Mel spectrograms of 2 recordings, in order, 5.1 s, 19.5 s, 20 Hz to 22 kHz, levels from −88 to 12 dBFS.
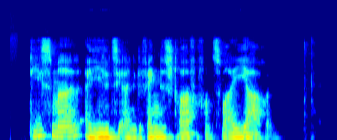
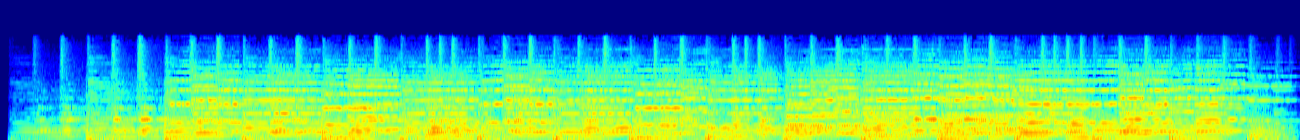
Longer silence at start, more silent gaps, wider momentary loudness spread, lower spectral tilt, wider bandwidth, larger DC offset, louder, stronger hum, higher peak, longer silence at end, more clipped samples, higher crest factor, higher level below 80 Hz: first, 0.45 s vs 0.2 s; neither; first, 12 LU vs 9 LU; about the same, -7 dB/octave vs -6.5 dB/octave; second, 7.2 kHz vs 8 kHz; second, under 0.1% vs 0.4%; second, -28 LUFS vs -17 LUFS; neither; second, -12 dBFS vs -2 dBFS; first, 1.05 s vs 0.05 s; neither; about the same, 16 dB vs 14 dB; second, -62 dBFS vs -32 dBFS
